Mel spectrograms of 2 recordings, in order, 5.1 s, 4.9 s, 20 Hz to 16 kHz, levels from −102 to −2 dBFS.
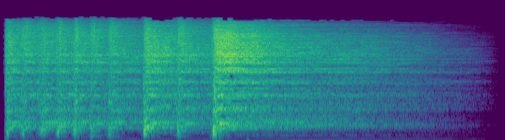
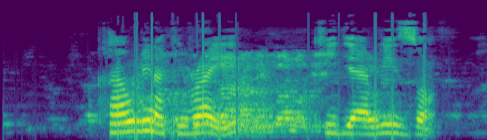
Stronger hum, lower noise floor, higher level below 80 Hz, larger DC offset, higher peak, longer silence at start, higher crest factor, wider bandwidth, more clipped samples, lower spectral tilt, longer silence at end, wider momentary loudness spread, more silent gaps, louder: first, 60 Hz at -70 dBFS vs none; first, -64 dBFS vs -59 dBFS; second, -82 dBFS vs -54 dBFS; neither; about the same, -2 dBFS vs 0 dBFS; second, 0.05 s vs 0.9 s; first, 22 dB vs 16 dB; about the same, 10.5 kHz vs 11 kHz; neither; second, 1.5 dB/octave vs -4.5 dB/octave; first, 0.95 s vs 0.55 s; first, 21 LU vs 11 LU; neither; second, -19 LUFS vs -15 LUFS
